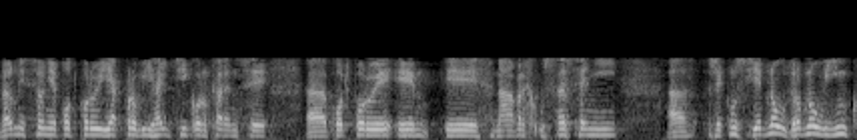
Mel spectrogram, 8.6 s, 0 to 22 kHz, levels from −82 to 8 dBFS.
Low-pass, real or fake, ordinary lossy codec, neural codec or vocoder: 7.2 kHz; real; AAC, 16 kbps; none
